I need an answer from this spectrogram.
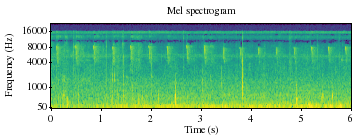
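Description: A small bird chirping rapidly, short high notes falling in pitch at about four a second, over a steady low rumble of background noise, with a few light clicks of hive equipment being handled.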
